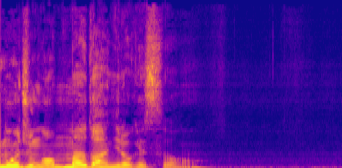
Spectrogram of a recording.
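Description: A man sings loudly into a close microphone.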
